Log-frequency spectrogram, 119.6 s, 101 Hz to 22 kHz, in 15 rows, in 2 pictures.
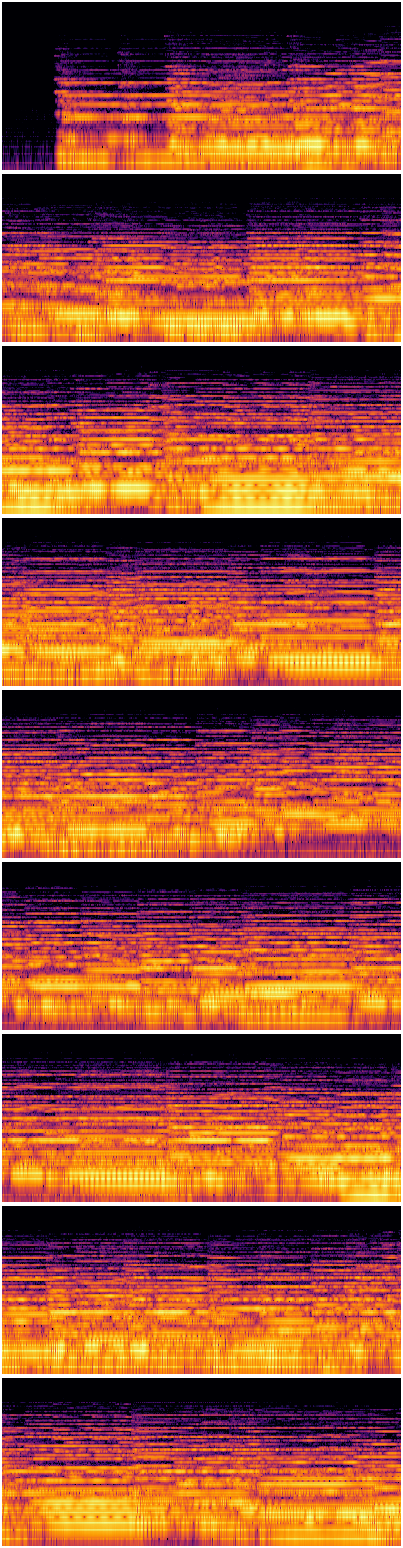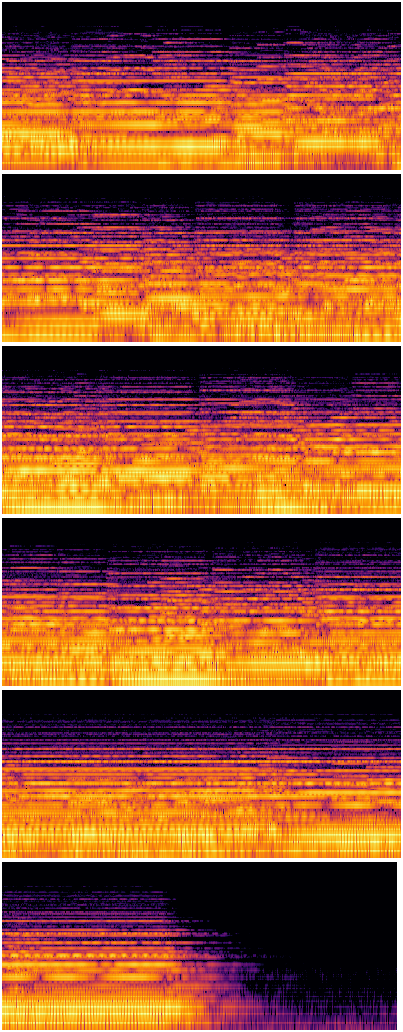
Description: Volume 1 is organ music and vocal music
